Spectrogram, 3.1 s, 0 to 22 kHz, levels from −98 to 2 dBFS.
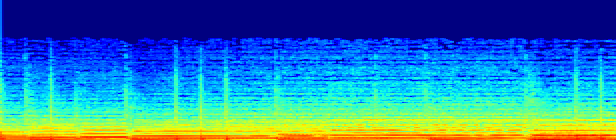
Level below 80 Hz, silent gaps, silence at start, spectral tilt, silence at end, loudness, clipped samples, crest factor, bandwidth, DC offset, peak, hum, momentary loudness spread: -32 dBFS; none; 0 s; -7.5 dB/octave; 0 s; -15 LUFS; under 0.1%; 14 dB; 11 kHz; under 0.1%; 0 dBFS; none; 4 LU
